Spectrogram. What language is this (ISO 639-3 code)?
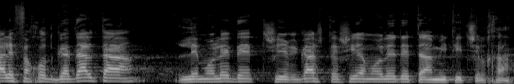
heb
